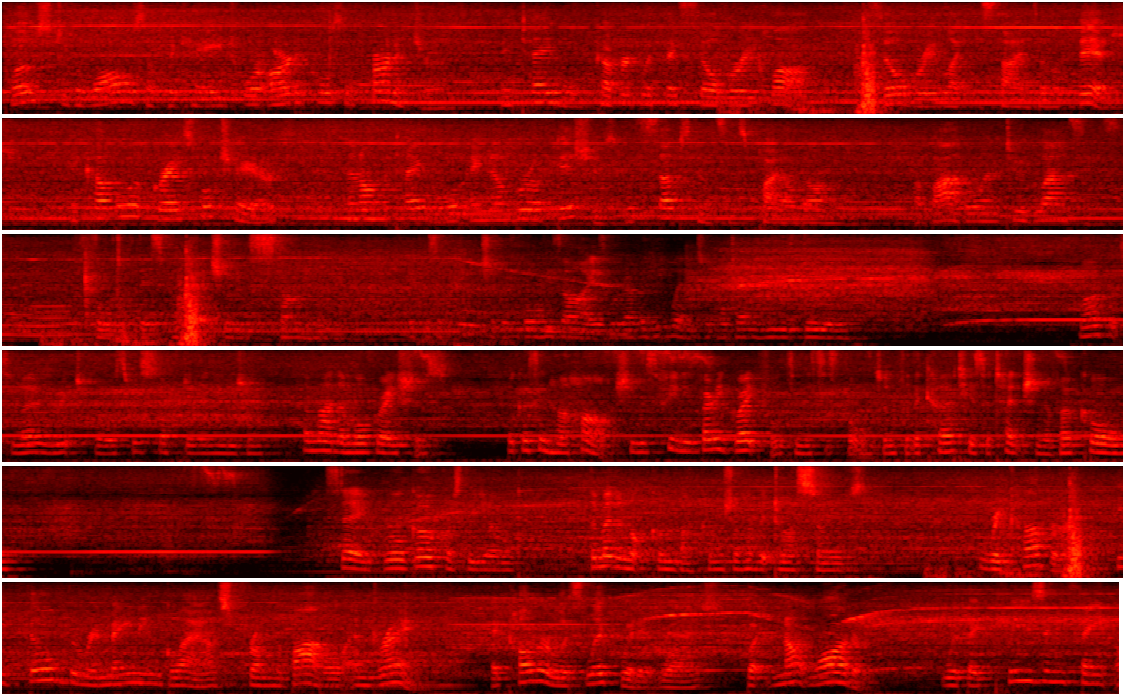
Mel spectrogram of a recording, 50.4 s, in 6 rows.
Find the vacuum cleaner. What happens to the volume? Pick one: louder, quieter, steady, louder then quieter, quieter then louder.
quieter.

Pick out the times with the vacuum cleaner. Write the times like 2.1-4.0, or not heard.
0.0-50.3.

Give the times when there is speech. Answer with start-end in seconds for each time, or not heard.
0.0-23.2, 24.9-33.8, 36.0-40.1, 41.0-50.3.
